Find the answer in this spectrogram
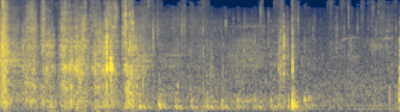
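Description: Faint, irregular soft clicks and wet handling sounds of a hogfish fillet being cut and peeled away from the rib cage with a fillet knife.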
